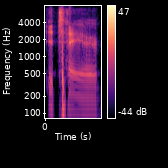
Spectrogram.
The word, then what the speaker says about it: Itair: Itar? I pronounce it Itair, but you can really say what you like.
